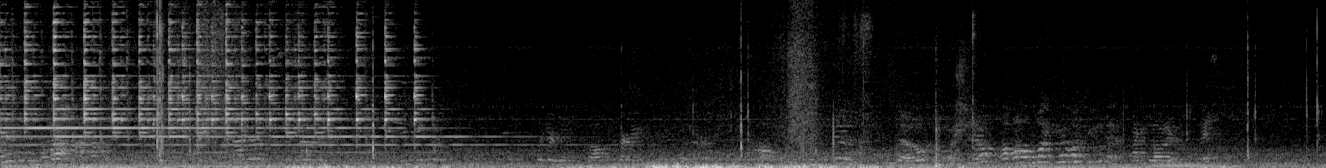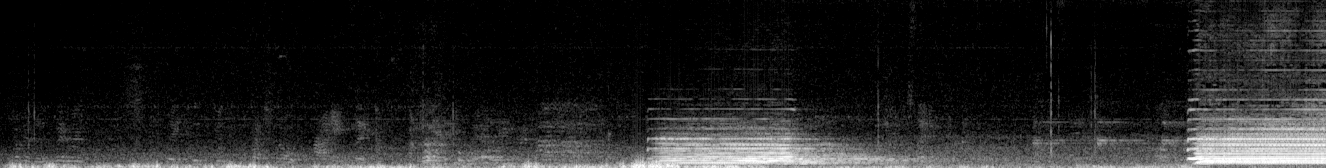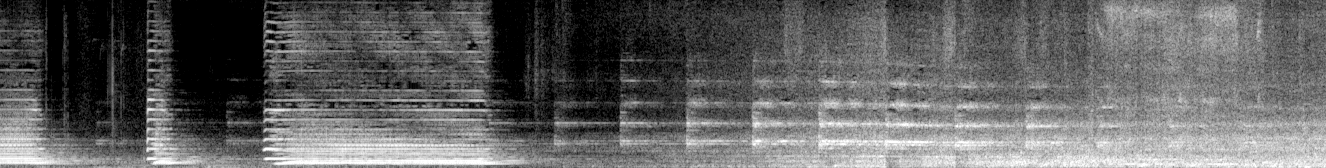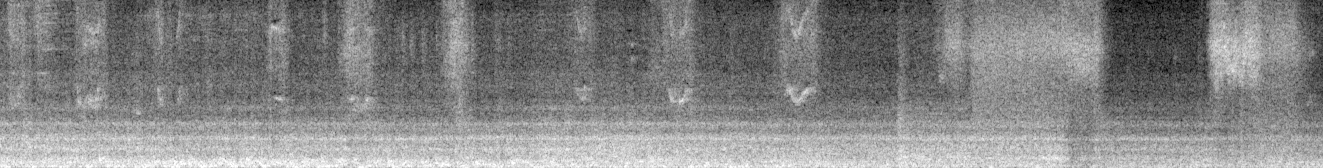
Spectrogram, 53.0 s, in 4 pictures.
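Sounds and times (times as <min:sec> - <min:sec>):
train wheels rushing on rail: 0:13.2 - 0:53.0
train horn blasts: 0:19.7 - 0:22.2, 0:25.1 - 0:32.0
wheel squealing: 0:39.9 - 0:41.6, 0:47.6 - 0:48.0.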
